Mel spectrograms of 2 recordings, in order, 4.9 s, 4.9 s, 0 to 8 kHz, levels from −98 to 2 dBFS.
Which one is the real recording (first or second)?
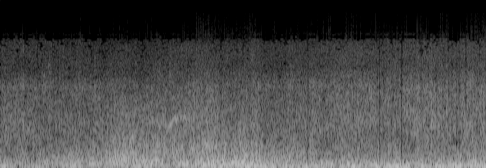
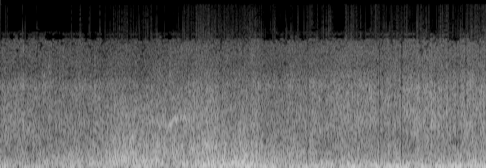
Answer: first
